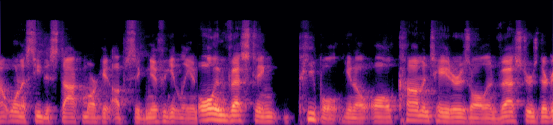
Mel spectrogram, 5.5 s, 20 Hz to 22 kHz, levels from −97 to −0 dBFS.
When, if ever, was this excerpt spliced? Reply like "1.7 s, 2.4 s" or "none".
1.9 s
